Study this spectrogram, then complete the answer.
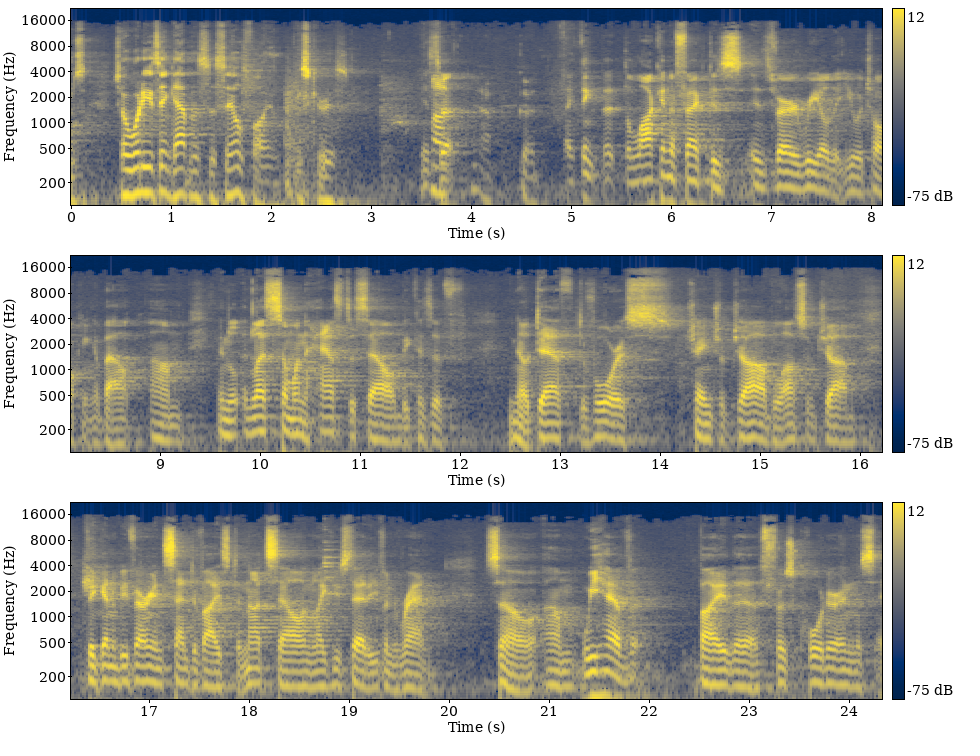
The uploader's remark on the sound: The Norris Group’s annual award-winning event, I Survived Real Estate is back, LIVE! Our 15th annual black-tie gala.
